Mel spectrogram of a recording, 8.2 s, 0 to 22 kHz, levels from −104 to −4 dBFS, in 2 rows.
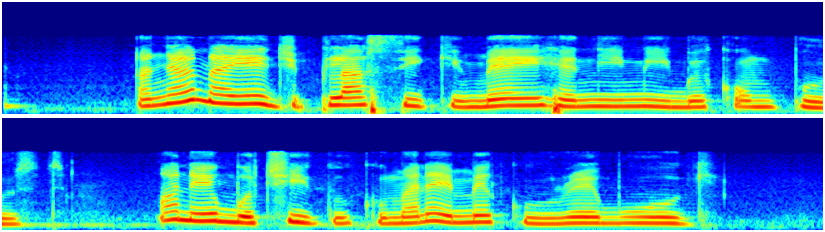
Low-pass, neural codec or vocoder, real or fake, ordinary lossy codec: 7.2 kHz; codec, 16 kHz, 8 kbps, FunCodec, trained on Chinese and English, 25 frames a second; fake; none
